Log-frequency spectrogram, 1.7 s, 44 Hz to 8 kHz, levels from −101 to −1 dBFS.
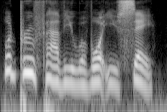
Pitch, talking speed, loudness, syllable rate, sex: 185 Hz, 285 wpm, -20 LUFS, 5.2 syllables/s, female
